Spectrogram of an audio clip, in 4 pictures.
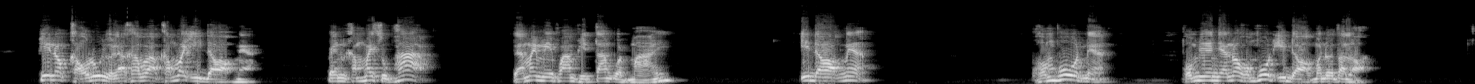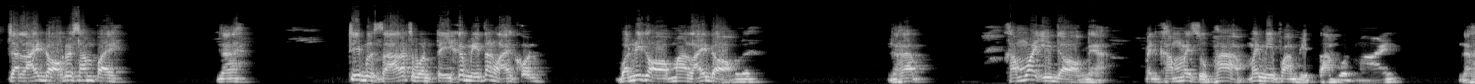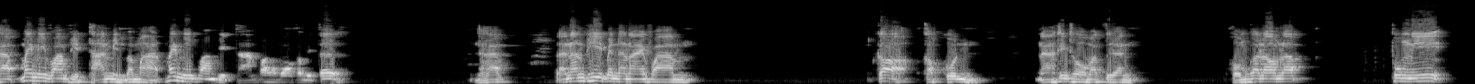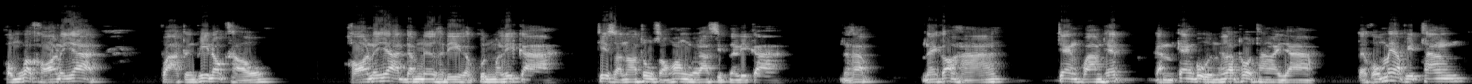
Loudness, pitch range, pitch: -13 LUFS, 115-160 Hz, 135 Hz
